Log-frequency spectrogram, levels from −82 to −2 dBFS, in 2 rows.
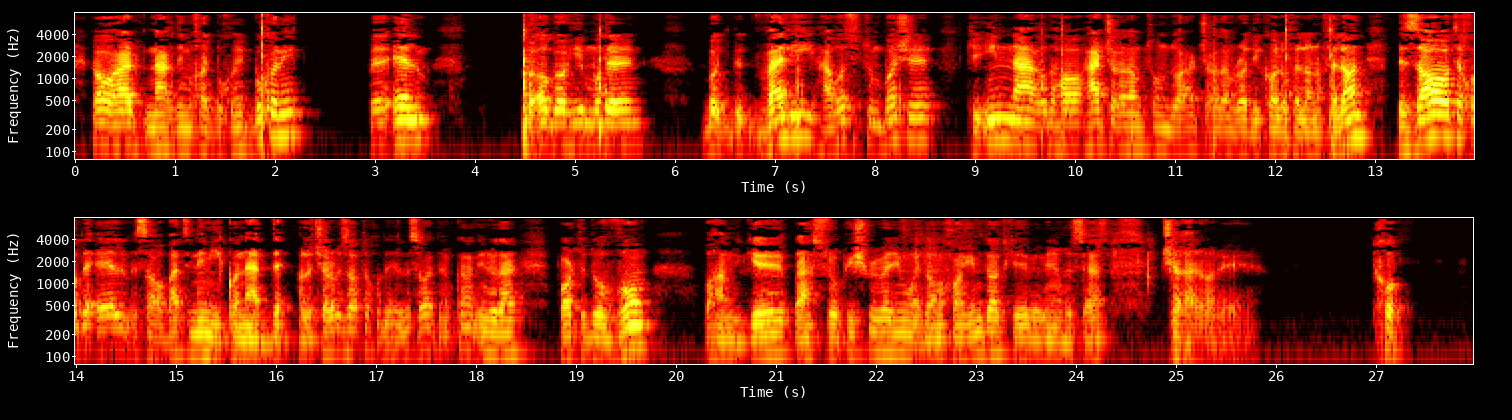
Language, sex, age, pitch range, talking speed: Persian, male, 30-49, 90-110 Hz, 150 wpm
